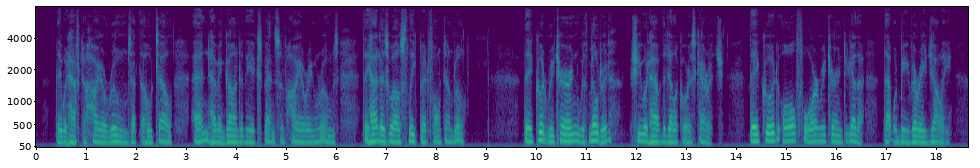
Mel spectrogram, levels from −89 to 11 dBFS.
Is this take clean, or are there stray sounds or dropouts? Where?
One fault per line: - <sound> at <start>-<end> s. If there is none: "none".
none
